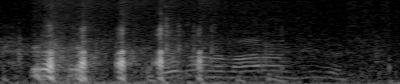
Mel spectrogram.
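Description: A faint voice speaking a few short words, with no motorcycle engine heard.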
